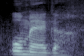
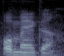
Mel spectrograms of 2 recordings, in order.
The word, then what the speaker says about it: Omega: Omega ok Omega Omega if we have an Omicron this is a short o of Omicron and this is a long oh ooh Omega it's it's long and round but then the Omicron is short and close Omicron o and then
